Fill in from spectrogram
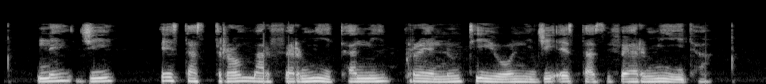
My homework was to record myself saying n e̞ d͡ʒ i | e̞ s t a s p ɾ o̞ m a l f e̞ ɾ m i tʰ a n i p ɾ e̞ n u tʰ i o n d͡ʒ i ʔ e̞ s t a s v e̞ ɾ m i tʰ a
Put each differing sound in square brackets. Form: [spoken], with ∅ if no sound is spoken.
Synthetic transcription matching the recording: n e̞ d͡ʒ i | e̞ s t a s [t] ɾ o̞ m a l f e̞ ɾ m i tʰ a n i p ɾ e̞ n u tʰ i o n d͡ʒ i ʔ e̞ s t a s [f] e̞ ɾ m i tʰ a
